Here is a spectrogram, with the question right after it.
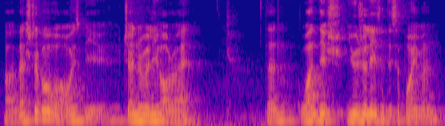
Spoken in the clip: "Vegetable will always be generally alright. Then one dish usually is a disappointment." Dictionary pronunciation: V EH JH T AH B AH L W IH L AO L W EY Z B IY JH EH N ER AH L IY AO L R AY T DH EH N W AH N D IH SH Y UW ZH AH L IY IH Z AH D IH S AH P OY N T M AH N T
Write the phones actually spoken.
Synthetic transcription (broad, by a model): V EH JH T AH B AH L W IH L AO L W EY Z B IY JH EH N ER AH L IY AO L R AY T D EH N W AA N D IH SH Y UW ZH AH L IY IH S AH D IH S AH P OY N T M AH N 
